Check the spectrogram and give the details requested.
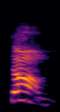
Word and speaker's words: dumb: So as we can see, whenever we see M and B in a word, the B is silent.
